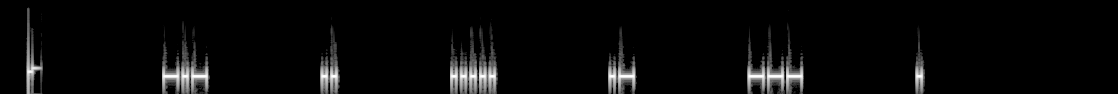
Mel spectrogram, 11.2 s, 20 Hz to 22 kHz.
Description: Morse code, heard as a keyed tone, about 25 wpm, spaced as for 7 wpm, 700 Hz. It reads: KI5AOE
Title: USA Call Signs - 6 Characters - 8x Character Spacing - 25wpm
